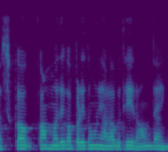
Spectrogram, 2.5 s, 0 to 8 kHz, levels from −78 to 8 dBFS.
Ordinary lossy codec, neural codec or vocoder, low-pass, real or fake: none; none; 7.2 kHz; real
